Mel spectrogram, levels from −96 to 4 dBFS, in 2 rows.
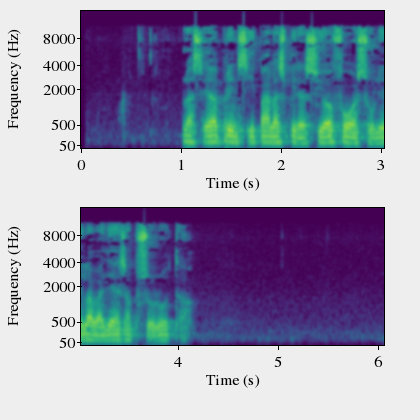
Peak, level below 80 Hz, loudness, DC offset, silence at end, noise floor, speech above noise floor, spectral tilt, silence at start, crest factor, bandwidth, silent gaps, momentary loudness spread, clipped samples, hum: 0 dBFS; -52 dBFS; -14 LUFS; under 0.1%; 1.95 s; -68 dBFS; 52 dB; -3 dB/octave; 1 s; 18 dB; 13.5 kHz; none; 10 LU; under 0.1%; none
